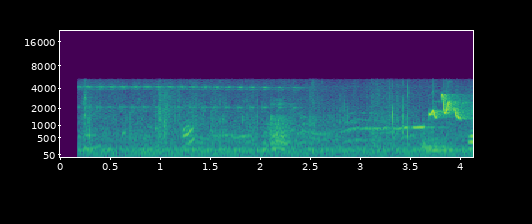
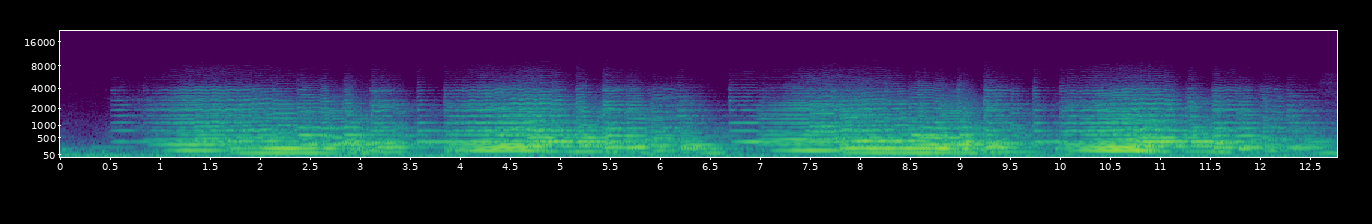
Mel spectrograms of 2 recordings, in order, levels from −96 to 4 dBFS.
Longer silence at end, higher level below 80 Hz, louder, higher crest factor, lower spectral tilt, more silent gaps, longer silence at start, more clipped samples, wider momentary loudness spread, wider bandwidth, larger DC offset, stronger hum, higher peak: about the same, 0 s vs 0 s; about the same, -46 dBFS vs -42 dBFS; about the same, -19 LUFS vs -21 LUFS; about the same, 20 dB vs 16 dB; second, -5.5 dB/octave vs -11 dB/octave; neither; first, 0.15 s vs 0 s; neither; first, 22 LU vs 13 LU; first, 5.4 kHz vs 4.7 kHz; neither; neither; first, 0 dBFS vs -4 dBFS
